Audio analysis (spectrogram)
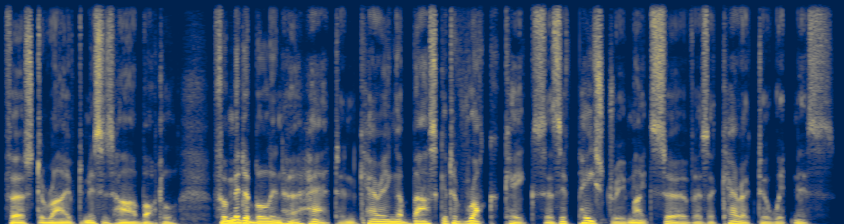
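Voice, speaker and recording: A man's voice: very deep voice, very animated, normal speed, slightly rough, dry recording, studio quality. A man narrating a scripted detective story as its storyteller.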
